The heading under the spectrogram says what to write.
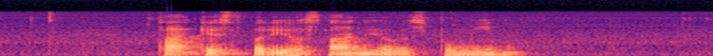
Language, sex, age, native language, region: Slovenian, male, 30-49, Slovenian, Southeast Slovenia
